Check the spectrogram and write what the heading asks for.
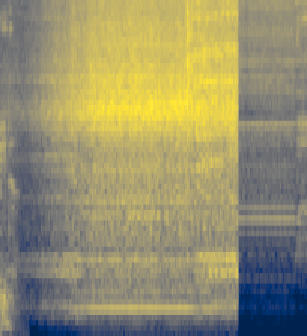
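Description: Belt grinder grinding the tip of a forged steel blade: a grinding hiss over a steady motor hum builds up and then cuts off abruptly about three seconds in. The tip is being ground to remove the tail of the weld line and reshape the point.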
